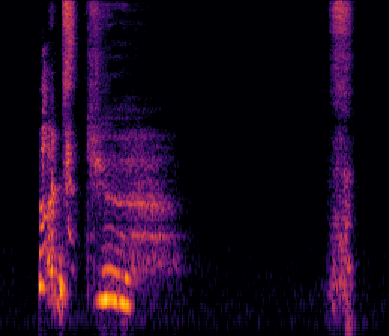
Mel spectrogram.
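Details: Loud sneeze with a voiced 'achoo' tail, then a softer breathy sound after a pause, from a sneezing compilation; ordinary sneezing.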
